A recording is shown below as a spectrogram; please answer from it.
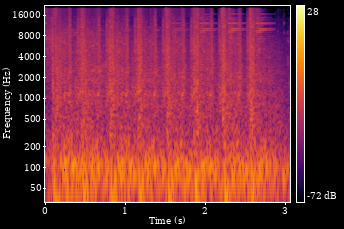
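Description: Rapid, repeated pump shotgun blasts in Aliens: Fireteam Elite, a steady, loud barrage of closely spaced booming shots with a regular rhythm over heavy low rumble.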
